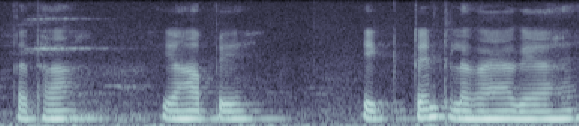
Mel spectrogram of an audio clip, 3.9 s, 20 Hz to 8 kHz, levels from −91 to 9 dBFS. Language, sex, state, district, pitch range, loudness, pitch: Hindi, male, Uttar Pradesh, Hamirpur, 140-145 Hz, -14 LUFS, 140 Hz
